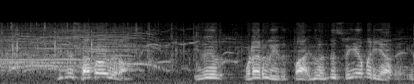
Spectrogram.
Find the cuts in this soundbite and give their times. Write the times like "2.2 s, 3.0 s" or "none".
none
